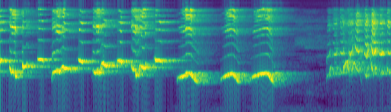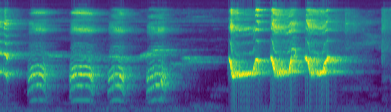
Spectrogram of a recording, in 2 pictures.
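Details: Morning song of a Chinese hwamei meant to stir rival birds: varied whistled notes slide and repeat, then a run of short stacked, chattering notes and a burst of bright upslurred whistles.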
